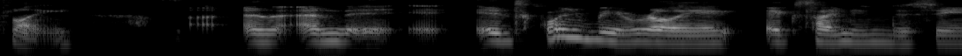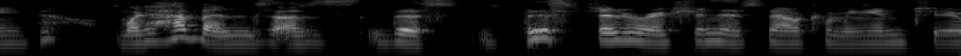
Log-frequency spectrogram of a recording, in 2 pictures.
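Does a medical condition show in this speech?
Yes: cerebral palsy; early speech, speech therapy in elementary school.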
